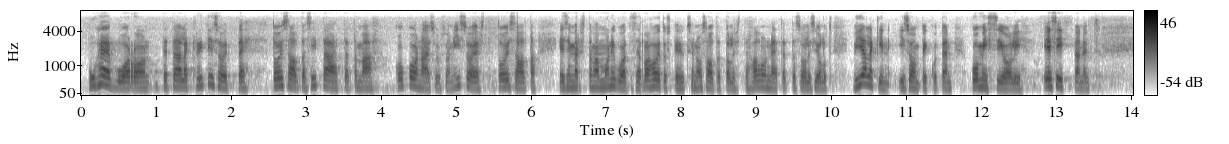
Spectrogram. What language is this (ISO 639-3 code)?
fin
